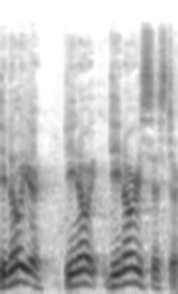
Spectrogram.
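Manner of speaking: put-on Northern Irish accent. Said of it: "How they say it in Northern Ireland".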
